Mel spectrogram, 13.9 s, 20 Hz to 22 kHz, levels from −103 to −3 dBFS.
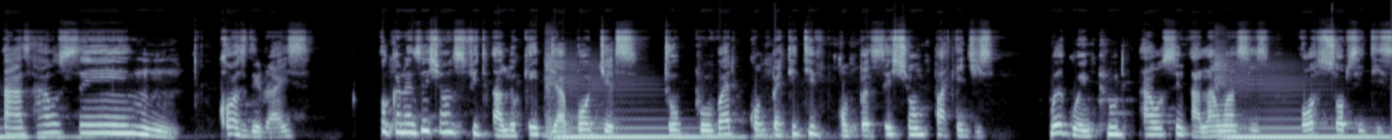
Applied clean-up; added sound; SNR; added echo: neural mask model RNNoise.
